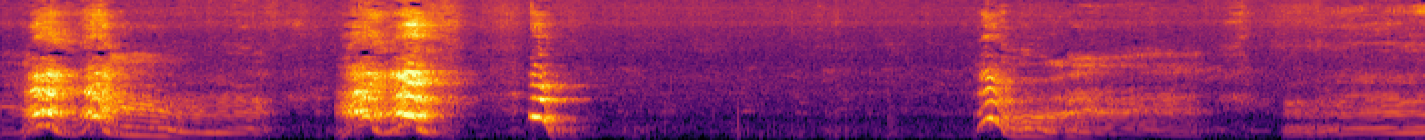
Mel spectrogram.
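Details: A Saluki talking with a Pharaoh Hound, two pet dogs: rapid bursts of moaning, yodel-like dog vocals with bends in pitch, a clipped yelp, several seconds of silence, then a long grumbling whine trailing off.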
